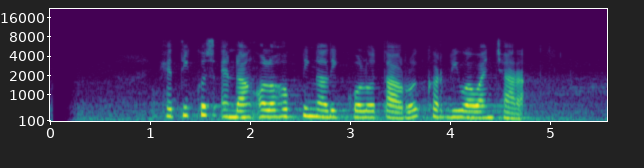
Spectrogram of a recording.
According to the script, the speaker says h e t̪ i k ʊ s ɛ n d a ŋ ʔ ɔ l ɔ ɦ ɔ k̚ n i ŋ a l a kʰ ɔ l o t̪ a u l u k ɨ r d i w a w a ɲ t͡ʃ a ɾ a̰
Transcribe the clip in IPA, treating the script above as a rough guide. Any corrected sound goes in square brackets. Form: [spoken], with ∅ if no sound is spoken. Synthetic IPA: h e t̪ i k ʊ s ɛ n d a ŋ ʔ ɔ l ɔ ɦ ɔ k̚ n i ŋ a l [i] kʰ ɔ l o t̪ a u [ɾ] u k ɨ r d i w a w a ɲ t͡ʃ a ɾ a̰

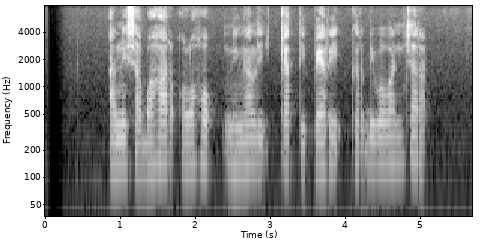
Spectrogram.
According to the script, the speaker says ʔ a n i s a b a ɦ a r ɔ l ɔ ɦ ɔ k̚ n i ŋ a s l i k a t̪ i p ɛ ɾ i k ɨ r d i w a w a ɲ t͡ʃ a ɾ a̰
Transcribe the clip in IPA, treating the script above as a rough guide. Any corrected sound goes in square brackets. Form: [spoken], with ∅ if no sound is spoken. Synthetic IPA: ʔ a n i s a b a ɦ a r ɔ l ɔ ɦ ɔ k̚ n i ŋ a [∅] l i k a t̪ i p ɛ ɾ i k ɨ r d i w a w a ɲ t͡ʃ a ɾ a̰

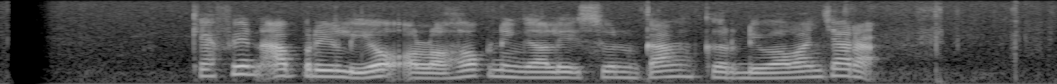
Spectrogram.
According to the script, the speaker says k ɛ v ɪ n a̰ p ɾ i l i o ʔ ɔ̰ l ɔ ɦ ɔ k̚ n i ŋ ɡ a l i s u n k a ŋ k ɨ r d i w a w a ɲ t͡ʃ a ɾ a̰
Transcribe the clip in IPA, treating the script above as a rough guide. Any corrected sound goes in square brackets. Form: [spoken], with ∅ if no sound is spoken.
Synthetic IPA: k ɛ [f] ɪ n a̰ p ɾ i l i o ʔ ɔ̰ l ɔ ɦ ɔ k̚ n i ŋ ɡ a l i s u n k a ŋ k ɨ r d i w a w a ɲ t͡ʃ a ɾ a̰

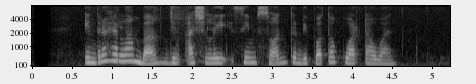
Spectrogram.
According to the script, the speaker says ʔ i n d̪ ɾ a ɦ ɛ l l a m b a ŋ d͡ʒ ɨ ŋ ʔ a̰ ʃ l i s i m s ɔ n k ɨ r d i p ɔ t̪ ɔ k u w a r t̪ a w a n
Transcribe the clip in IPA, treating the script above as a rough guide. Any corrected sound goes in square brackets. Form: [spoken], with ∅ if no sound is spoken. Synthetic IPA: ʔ i n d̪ ɾ a ɦ ɛ [r] l a m b a ŋ d͡ʒ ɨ ŋ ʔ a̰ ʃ l i s i m s ɔ n k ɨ r d i p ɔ t̪ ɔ k u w a r t̪ a w a n

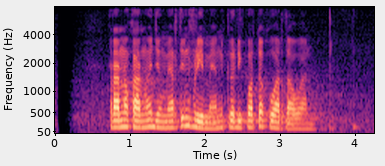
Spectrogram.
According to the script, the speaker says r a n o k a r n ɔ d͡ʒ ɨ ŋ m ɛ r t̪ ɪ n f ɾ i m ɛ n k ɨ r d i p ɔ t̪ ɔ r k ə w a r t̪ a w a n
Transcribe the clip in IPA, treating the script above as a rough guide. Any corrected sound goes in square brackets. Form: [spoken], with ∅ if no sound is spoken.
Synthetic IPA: r a n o k a r n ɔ d͡ʒ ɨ ŋ m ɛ r t̪ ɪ n f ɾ i m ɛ n k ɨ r d i p ɔ t̪ ɔ [∅] k ə w a r t̪ a w a n

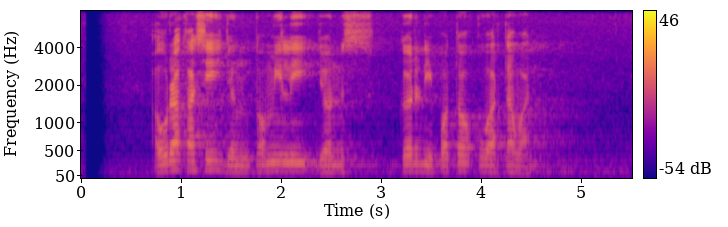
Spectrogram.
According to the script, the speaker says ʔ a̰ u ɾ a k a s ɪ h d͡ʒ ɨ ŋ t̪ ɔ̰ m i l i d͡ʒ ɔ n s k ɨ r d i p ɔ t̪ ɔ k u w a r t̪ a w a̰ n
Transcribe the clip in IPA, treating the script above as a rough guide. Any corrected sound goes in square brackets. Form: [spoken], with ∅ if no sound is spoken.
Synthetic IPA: ʔ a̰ u ɾ a k a s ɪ h d͡ʒ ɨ ŋ t̪ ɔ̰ m i l i d͡ʒ ɔ n s k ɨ r d i p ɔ t̪ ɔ k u w a r t̪ a w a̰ n

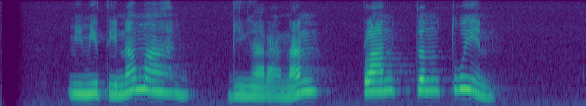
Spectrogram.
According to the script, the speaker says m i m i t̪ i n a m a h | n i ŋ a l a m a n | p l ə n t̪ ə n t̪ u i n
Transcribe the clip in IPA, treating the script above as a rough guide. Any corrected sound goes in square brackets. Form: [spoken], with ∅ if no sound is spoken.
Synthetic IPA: m i m i t̪ i n a m a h | [d] i ŋ a [ɾ] a [n] a n | p l [a] n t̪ ə n t̪ u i n

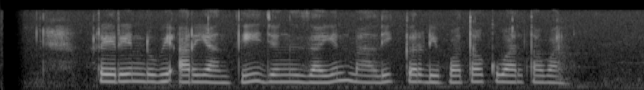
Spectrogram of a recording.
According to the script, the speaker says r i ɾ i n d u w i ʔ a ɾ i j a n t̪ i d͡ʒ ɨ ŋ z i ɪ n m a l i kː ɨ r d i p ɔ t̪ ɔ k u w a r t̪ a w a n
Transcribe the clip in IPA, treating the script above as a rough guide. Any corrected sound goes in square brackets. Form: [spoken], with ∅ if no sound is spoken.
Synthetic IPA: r i ɾ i n d u w i ʔ a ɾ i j a n t̪ i d͡ʒ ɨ ŋ z [a] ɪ n m a l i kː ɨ r d i p ɔ t̪ ɔ k u w a r t̪ a w a n

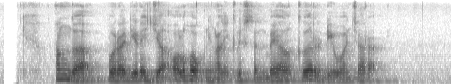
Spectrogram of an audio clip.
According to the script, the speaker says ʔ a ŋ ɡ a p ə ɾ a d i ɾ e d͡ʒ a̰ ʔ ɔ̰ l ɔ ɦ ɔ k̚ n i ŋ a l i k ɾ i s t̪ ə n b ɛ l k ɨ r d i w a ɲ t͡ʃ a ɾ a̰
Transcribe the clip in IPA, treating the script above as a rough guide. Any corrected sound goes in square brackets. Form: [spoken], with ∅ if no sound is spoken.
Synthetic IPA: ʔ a ŋ ɡ a p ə ɾ a d i ɾ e d͡ʒ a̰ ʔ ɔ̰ l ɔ ɦ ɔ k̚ n i ŋ a l i k ɾ i s t̪ ə n b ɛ l k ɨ r d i w a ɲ t͡ʃ a ɾ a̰

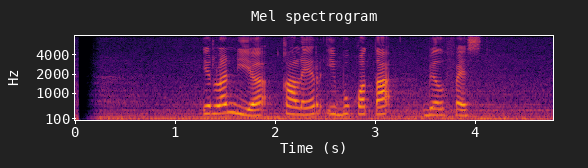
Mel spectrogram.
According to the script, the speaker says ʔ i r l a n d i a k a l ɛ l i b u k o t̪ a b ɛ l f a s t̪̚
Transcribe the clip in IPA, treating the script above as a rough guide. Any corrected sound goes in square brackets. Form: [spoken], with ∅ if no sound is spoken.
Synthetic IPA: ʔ i r l a n d i a k a l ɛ [r] i b u k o t̪ a b ɛ l f [ɛ] s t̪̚

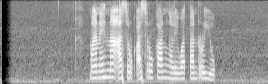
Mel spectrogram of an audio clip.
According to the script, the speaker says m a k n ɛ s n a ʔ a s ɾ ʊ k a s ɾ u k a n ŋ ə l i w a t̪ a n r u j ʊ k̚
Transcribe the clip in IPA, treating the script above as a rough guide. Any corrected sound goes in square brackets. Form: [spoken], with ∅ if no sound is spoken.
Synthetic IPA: m a [∅] n ɛ [h] n a ʔ a s ɾ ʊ k a s ɾ u k a n ŋ ə l i w a t̪ a n r u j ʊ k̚

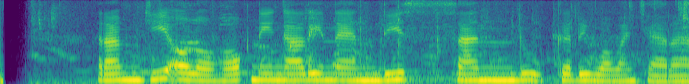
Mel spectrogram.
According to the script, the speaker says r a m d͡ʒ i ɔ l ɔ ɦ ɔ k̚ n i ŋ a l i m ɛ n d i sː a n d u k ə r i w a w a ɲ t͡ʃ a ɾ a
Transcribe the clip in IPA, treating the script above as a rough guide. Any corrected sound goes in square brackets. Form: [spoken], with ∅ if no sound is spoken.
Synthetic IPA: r a m d͡ʒ i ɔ l ɔ ɦ ɔ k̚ n i ŋ a l i [n] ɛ n d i sː a n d u k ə r i w a w a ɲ t͡ʃ a ɾ a

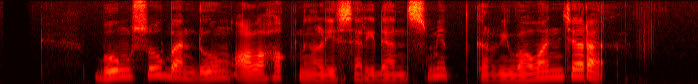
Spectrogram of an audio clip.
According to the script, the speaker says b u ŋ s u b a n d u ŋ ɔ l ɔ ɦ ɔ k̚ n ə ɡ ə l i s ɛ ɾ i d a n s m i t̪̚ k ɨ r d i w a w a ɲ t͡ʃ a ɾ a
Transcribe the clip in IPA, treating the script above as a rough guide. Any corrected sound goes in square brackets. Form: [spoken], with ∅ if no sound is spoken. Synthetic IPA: b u ŋ s u b a n d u ŋ ɔ l ɔ ɦ ɔ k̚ n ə [ŋ] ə l i s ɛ ɾ i d a n s m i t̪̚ k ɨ r d i w a w a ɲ t͡ʃ a ɾ a

